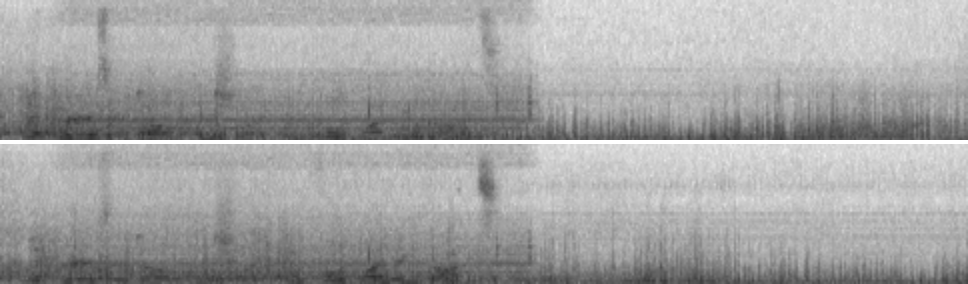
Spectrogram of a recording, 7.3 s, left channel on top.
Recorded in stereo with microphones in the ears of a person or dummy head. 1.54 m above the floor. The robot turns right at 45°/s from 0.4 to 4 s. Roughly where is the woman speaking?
Behind left.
